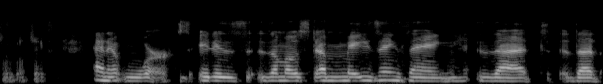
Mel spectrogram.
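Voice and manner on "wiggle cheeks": whisper. Retold or imitated. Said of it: "walk past ... and go".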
